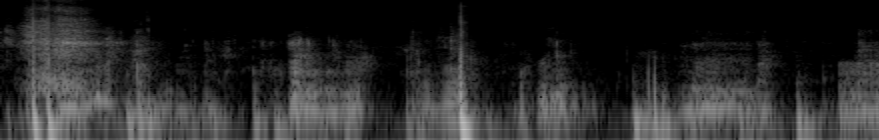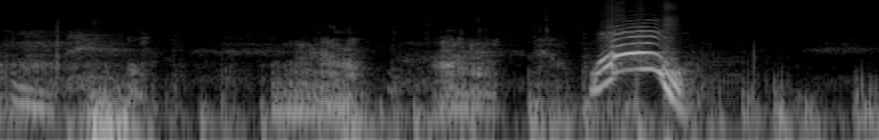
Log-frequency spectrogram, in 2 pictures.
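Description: Dog growling in play while tugging on a cloth toy. Near the end comes a short, loud high cry that rises and falls.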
